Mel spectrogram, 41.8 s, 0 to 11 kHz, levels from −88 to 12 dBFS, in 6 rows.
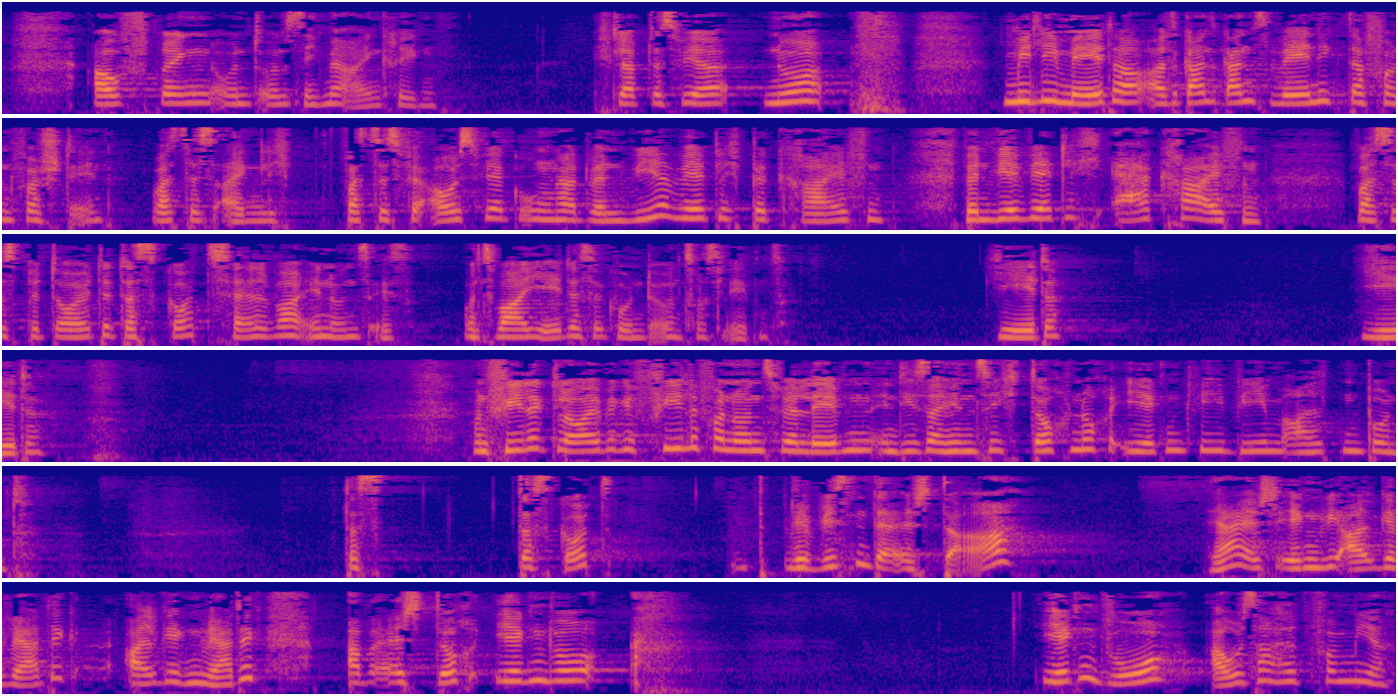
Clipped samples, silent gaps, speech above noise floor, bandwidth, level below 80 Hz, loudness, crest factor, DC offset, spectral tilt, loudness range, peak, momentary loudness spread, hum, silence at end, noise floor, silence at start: under 0.1%; none; 46 dB; 8.8 kHz; -58 dBFS; -23 LUFS; 20 dB; under 0.1%; -2.5 dB/octave; 8 LU; -6 dBFS; 13 LU; none; 0 s; -70 dBFS; 0.05 s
